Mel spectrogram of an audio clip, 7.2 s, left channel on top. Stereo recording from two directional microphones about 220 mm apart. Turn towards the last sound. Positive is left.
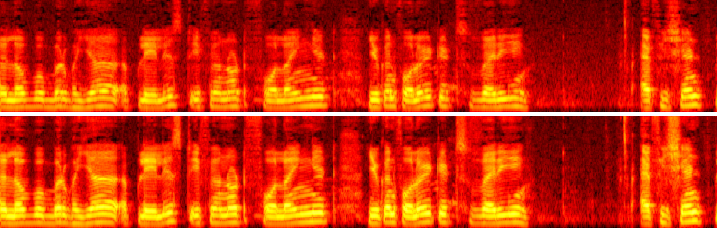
turn(degrees=-40)  # may be behind; listen again after turning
